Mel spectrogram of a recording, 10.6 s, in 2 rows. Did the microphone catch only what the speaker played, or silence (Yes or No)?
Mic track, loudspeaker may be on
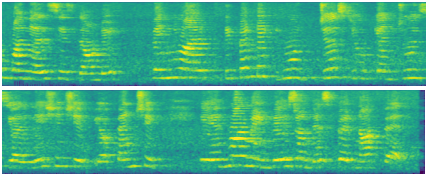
Yes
